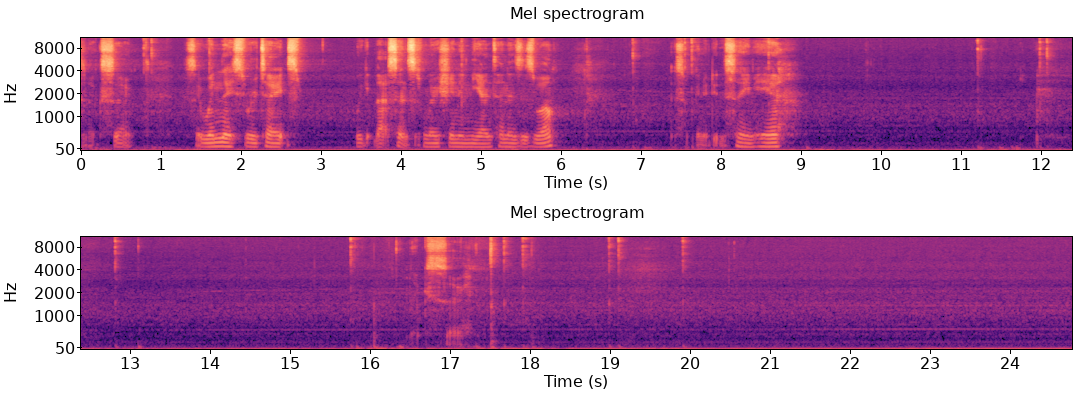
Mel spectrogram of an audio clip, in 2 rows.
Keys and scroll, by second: 17.5 space.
